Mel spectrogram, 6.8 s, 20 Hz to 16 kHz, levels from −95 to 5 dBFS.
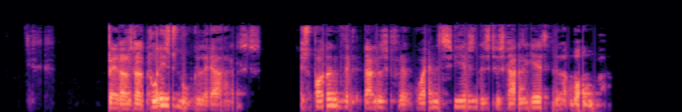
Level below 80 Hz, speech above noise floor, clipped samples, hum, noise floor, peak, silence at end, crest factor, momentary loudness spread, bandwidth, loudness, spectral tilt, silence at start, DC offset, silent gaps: -52 dBFS; 30 dB; under 0.1%; none; -49 dBFS; 0 dBFS; 0.8 s; 20 dB; 11 LU; 8 kHz; -19 LUFS; -4 dB/octave; 0.3 s; under 0.1%; 2.62-2.96 s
